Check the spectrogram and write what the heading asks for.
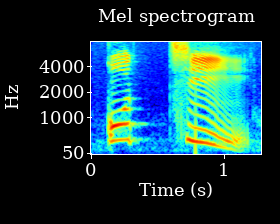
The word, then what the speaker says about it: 꽃이: 있습니다이 단어는 어떻게 읽을까요 받침에 츠 자음을 뒤로 옮겨 보겠습니다네 맞아요 꽃이라고 읽으면 되겠네요 따라해 보세요 꽃이 예뻐요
